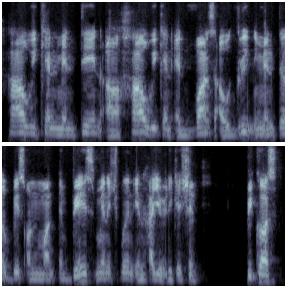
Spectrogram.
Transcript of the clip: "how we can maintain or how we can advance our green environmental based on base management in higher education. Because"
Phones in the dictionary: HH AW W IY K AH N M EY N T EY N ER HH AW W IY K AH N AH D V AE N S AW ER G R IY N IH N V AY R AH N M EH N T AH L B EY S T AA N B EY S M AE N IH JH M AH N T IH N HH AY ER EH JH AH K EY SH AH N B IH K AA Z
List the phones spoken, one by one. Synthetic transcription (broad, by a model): HH AW W IY K AH N M EY N T EY N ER HH AW W IY K AH N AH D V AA N S AW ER G R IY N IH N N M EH N T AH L B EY S AA N B EY S M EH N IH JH M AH N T IH N HH AY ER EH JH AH K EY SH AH N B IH K AA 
